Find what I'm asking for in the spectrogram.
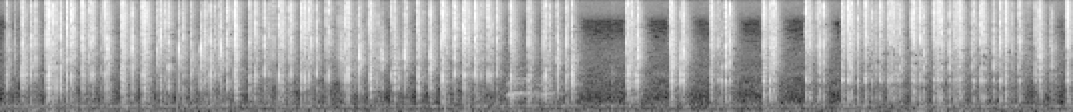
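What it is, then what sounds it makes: Smartphone tapped with fingernails on glass and metal. Long painted nails tap fast and hard on the glass screen and metal edges of a smartphone with a metal back, held in both hands. The result is a dense stream of sharp, bright clicks with almost no low end. Around the middle the taps thin out into a slower, spaced-out pattern before speeding up again.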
